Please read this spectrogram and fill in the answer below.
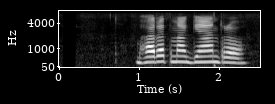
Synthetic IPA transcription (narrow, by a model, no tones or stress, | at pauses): bʱaɾʌt̪maɡjanrʌ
